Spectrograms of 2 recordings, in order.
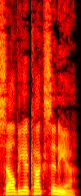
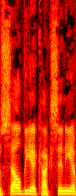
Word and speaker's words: Salvia coccinea: a sound cinia kosia the emphasis shifts to the second syllable here the the co is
